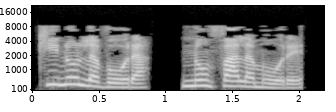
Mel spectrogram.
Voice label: italian sayings about life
